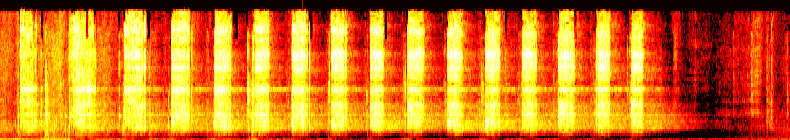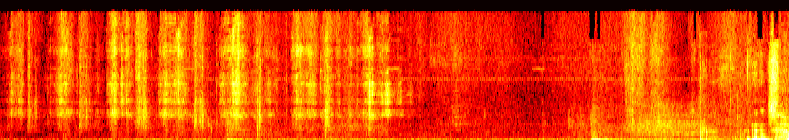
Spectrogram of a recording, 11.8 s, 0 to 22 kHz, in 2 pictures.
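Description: On the 100HP hovercraft engine, a ratchet clicks rapidly and evenly for several seconds while the starter is worked loose. Quieter scraping and handling of metal parts follow.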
